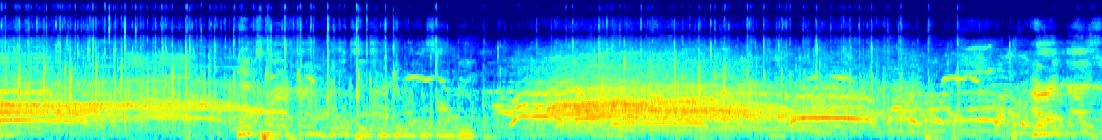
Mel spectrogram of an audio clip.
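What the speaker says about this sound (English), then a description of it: "let's give another big round of applause to our friends" Crowd cheering and applause at a music jam night fill the room in a steady roar, while someone speaks over a microphone on top of it.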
